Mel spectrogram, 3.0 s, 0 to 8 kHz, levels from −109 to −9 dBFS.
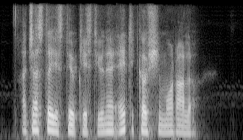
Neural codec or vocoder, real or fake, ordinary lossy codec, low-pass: codec, 16 kHz in and 24 kHz out, 0.6 kbps, FocalCodec, streaming, 2048 codes; fake; AAC, 48 kbps; 7.2 kHz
